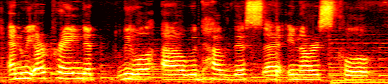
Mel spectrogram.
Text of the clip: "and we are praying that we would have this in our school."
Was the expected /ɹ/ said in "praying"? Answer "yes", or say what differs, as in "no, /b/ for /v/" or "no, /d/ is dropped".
yes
